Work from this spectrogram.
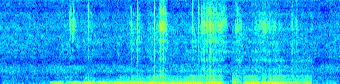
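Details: Shiba Inu puppy snoring indoors at midnight, loud enough to wake its owner; a steady, low, rumbling buzz of rough breaths lasting about two and a half seconds, with one brief break partway through, in a quiet small room.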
